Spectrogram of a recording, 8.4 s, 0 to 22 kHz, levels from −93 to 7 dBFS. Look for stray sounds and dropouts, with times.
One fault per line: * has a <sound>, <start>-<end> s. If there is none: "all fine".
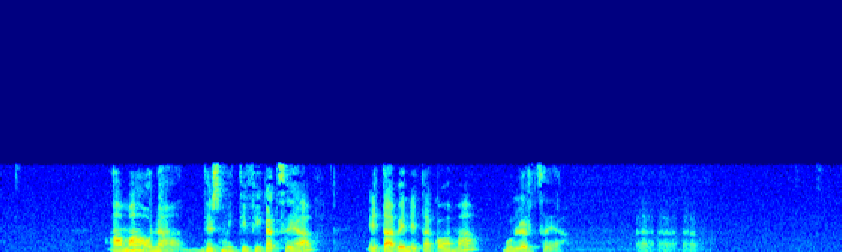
* has a laugh, 6.3-7.0 s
